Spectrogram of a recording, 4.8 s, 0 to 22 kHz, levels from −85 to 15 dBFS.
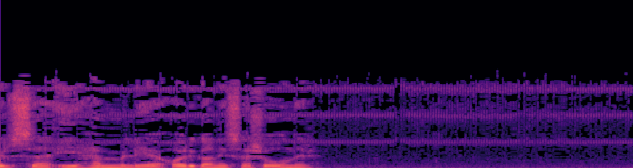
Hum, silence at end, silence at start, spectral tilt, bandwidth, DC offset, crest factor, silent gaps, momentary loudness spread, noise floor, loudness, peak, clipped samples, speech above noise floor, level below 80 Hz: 50 Hz at -50 dBFS; 1.2 s; 0 s; -4.5 dB/octave; 13 kHz; under 0.1%; 18 dB; none; 23 LU; -46 dBFS; -22 LUFS; -6 dBFS; under 0.1%; 24 dB; -54 dBFS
